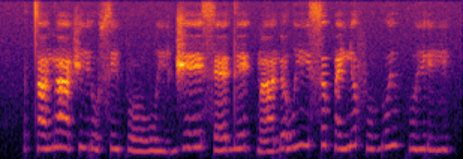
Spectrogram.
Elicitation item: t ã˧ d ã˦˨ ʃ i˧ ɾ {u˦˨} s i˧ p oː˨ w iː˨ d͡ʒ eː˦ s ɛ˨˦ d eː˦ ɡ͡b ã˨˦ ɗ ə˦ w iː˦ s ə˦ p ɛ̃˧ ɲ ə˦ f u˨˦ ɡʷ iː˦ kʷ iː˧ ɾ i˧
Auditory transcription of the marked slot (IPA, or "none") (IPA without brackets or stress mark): u˨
